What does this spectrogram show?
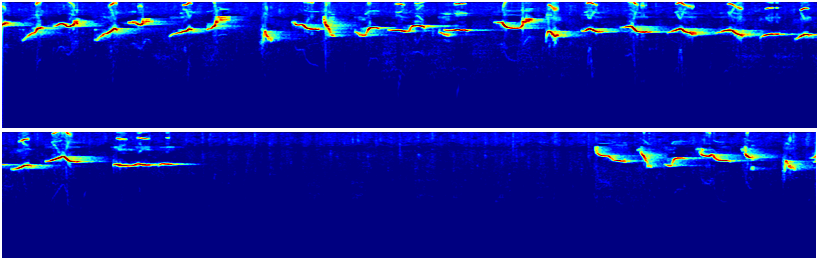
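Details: White-rumped shama in vigorous song, used to tutor other birds: rapid high whistled and chirping phrases, varied and tumbling, about six seconds of continuous song, a silent pause, then another burst of bright notes.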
